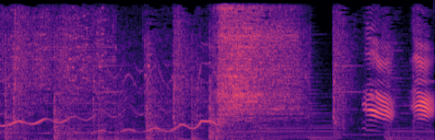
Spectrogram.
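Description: Cartoon sound effects over children's background music: a wobbling tone that slides upward twice, then a short whoosh about a second in.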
